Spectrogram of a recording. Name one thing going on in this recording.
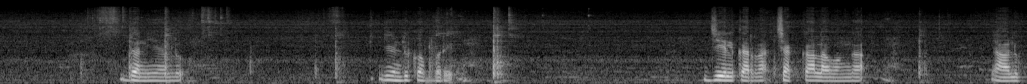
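Dry spices and seeds rattle as they drop into a metal bowl.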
